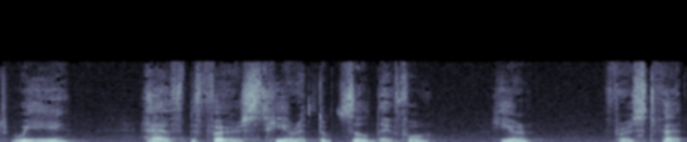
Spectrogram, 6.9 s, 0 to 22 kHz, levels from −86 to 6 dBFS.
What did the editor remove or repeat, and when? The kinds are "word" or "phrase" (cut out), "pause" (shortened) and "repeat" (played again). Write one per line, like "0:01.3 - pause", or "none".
0:01.9 - word
0:03.3 - word
0:04.9 - word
